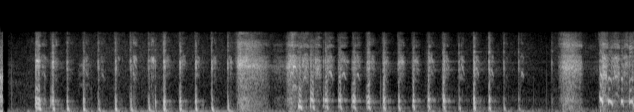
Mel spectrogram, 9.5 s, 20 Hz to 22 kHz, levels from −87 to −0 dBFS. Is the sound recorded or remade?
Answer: recorded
